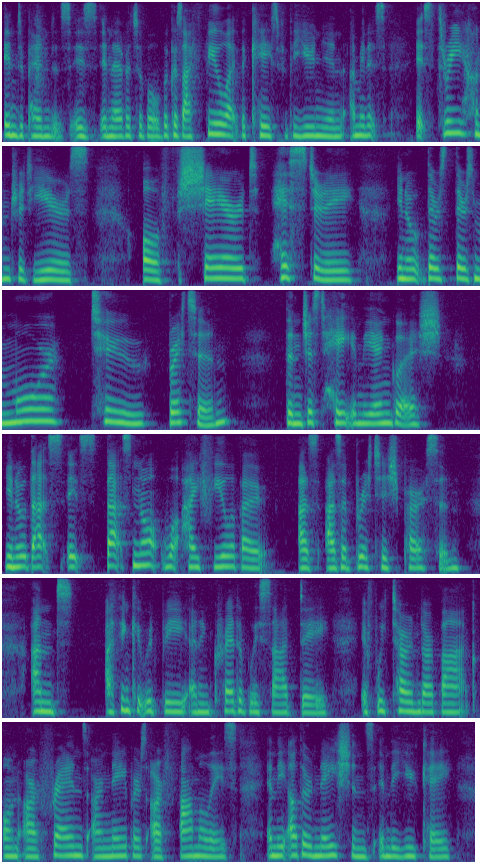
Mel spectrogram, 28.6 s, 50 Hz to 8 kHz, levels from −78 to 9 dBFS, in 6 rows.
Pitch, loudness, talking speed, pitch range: 195 Hz, -18 LUFS, 160 wpm, 185-215 Hz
